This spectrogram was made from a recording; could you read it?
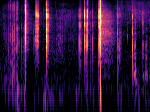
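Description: A foaming beer can being opened: a quick run of sharp, crackly metallic pops and bursts, irregular and bright, with brief fizzing between them and no voices.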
